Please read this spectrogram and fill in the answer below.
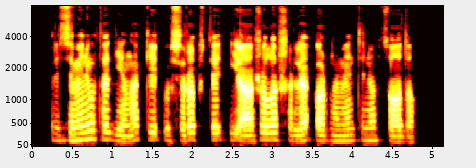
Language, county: Lithuanian, Alytus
